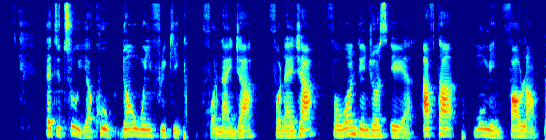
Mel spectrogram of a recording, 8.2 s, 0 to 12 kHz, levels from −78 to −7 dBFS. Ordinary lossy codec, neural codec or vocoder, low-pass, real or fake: none; none; 10.8 kHz; real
